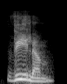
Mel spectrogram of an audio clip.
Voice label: "velum", Indian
